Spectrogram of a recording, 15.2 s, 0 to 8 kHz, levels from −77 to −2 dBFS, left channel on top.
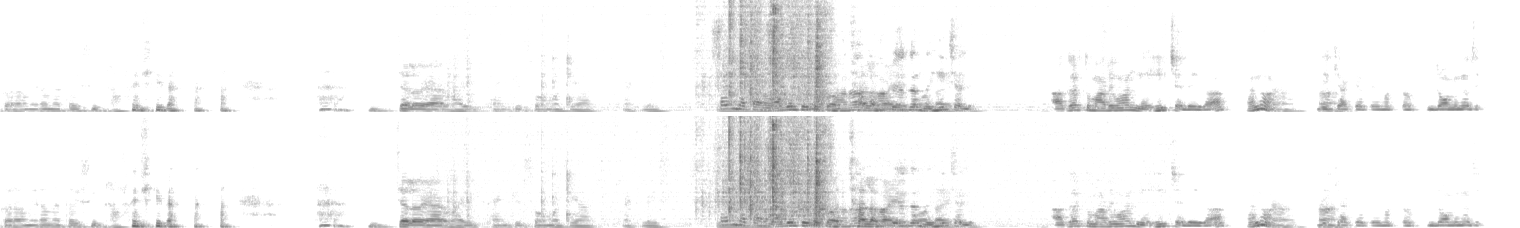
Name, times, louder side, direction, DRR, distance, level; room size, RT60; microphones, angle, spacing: voice 1, 0.0-2.8 3.2-6.0 6.2-6.6 7.2-7.8 8.0-9.8 12.7-13.4, right 4 dB, 90° right, 0.8 m, -47 dB
sound 1, 4.3-11.7, right 4 dB, 25° right, 0.5 m, -44 dB
voice 2, 7.1-9.7 10.5-12.8 13.2-14.8, left 1 dB, 60° left, 0.5 m, -44 dB
2.3 x 2.1 x 3.6 m
head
